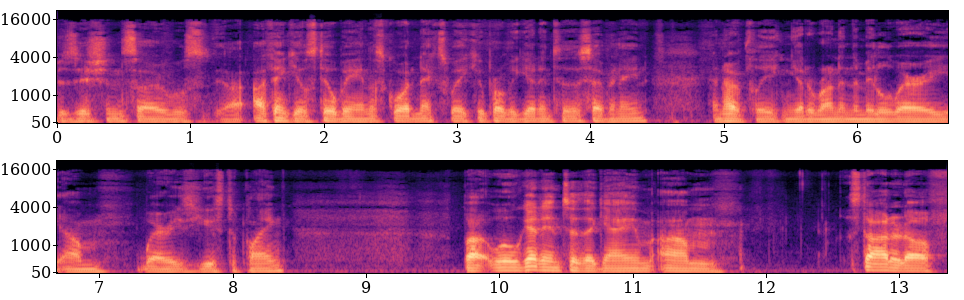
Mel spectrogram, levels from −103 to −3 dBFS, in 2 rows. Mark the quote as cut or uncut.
uncut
